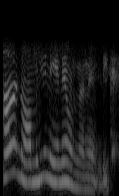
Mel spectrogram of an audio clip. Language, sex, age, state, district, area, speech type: Telugu, female, 45-60, Andhra Pradesh, East Godavari, urban, conversation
